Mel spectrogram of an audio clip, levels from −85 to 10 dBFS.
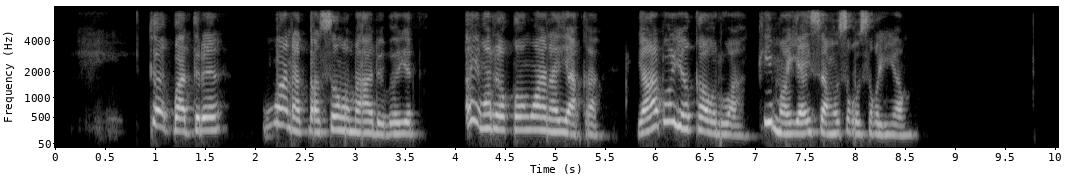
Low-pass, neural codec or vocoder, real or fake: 7.2 kHz; codec, 24 kHz, 6 kbps, HILCodec; fake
